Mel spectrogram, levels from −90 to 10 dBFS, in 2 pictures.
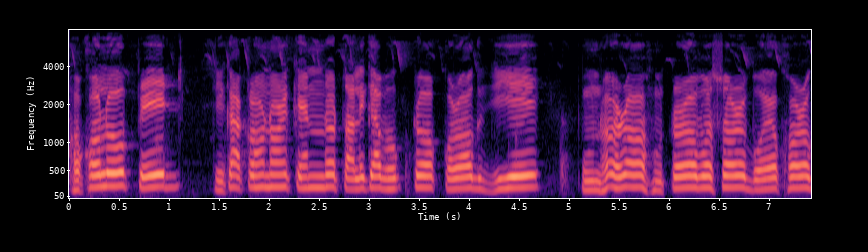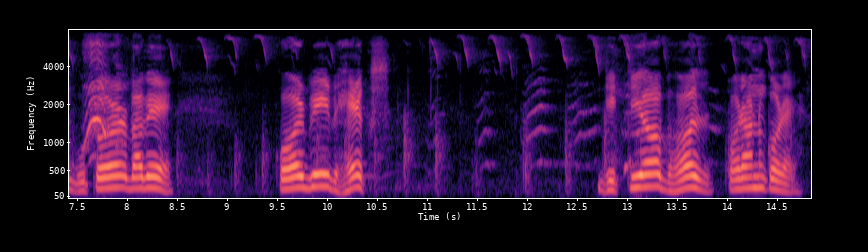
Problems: constant background noise, continuous background conversations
